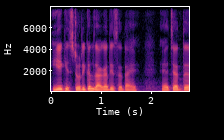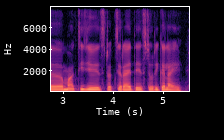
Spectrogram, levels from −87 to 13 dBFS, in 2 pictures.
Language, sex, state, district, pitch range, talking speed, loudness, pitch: Marathi, male, Maharashtra, Aurangabad, 125-140 Hz, 150 wpm, -15 LUFS, 130 Hz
